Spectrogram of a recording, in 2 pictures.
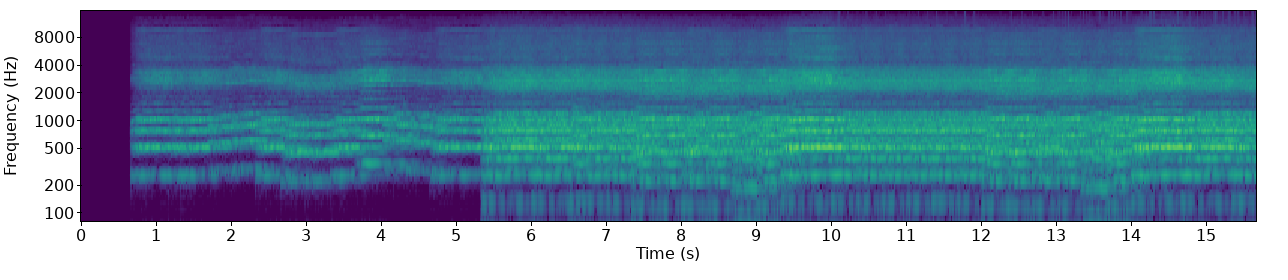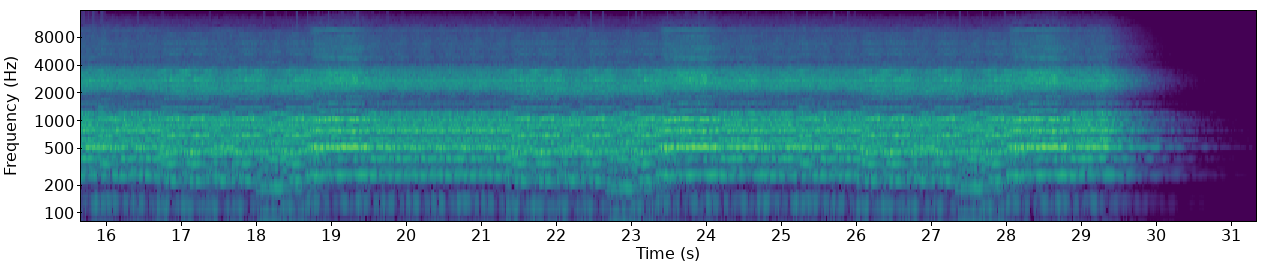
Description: Ноты, партитура голосов, хор
Прослушать НОТЫ (2 куплета):
Русская народная песня.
